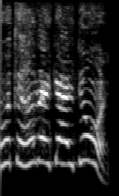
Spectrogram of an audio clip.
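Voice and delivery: high startled yell, what is going on; alarmed cry at a stranger; boy startled as a grown-up grabs the bike; shocked. Retold or imitated. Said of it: "I'm like".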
